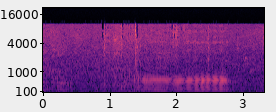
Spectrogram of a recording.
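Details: Sleeping French Bulldog: a brief noisy breath, then a drawn-out, humming, slightly whiny snore lasting over a second. Snoring.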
